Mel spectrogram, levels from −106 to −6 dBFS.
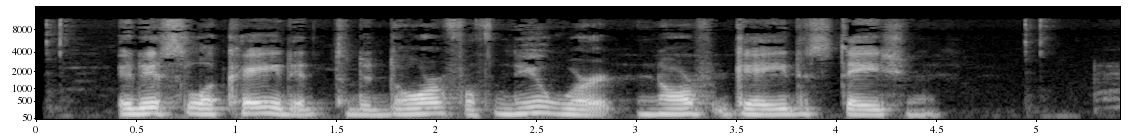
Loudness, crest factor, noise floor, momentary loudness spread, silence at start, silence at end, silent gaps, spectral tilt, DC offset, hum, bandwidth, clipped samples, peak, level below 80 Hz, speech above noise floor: -27 LUFS; 18 dB; -57 dBFS; 9 LU; 0.4 s; 0.9 s; none; -6.5 dB/octave; under 0.1%; none; 11.5 kHz; under 0.1%; -10 dBFS; -64 dBFS; 30 dB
